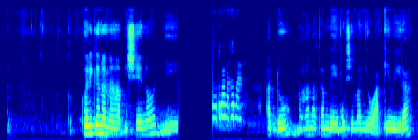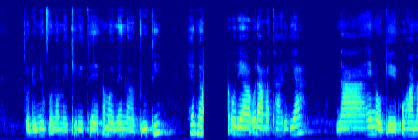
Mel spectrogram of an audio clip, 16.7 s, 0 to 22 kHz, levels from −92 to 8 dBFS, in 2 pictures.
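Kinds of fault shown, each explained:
Playback stall: at 3.56 s and again at 12.43 s the speech cuts out into silence, for about 0.69 s and then about 0.49 s. The likely cause is the player running short of data or its output thread being held up until it could resume.
Catch-up at higher speed: from 4.25 s to 4.94 s the speech runs at double speed, pitched up by nearly an octave. From 12.92 s to 15.92 s it runs 1.1 times fast, a semitone or two higher. Both times the player is resampling its backlog to recover lost time.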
